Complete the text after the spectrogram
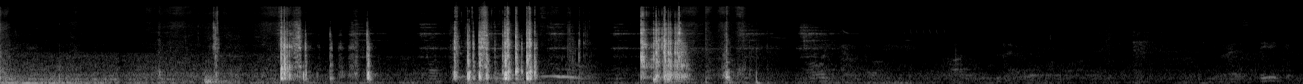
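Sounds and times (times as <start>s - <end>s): hard objects clattering: 2.0s - 8.3s.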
